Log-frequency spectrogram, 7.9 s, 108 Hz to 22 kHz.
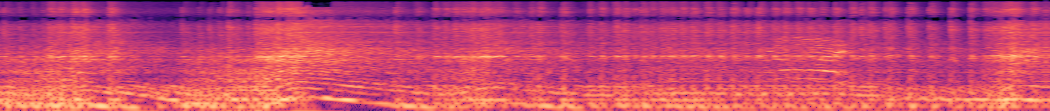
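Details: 1975 Suzuki GT250 air-cooled two-stroke twin, a barn find first running after 18 years using easy start: uneven revving, blipped up and down with ring-ding crackle; firing on both cylinders.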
